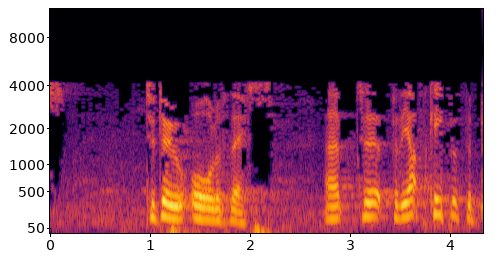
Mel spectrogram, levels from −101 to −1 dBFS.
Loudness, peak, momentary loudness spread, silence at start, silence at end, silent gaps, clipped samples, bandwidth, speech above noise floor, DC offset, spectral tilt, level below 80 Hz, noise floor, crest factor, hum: -19 LUFS; -2 dBFS; 19 LU; 0 s; 0 s; none; under 0.1%; 4.4 kHz; 27 dB; under 0.1%; -12.5 dB/octave; -42 dBFS; -45 dBFS; 18 dB; none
